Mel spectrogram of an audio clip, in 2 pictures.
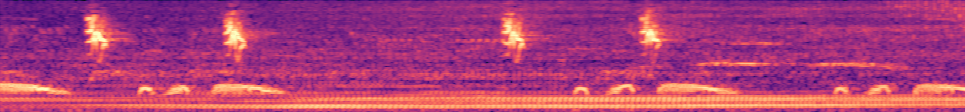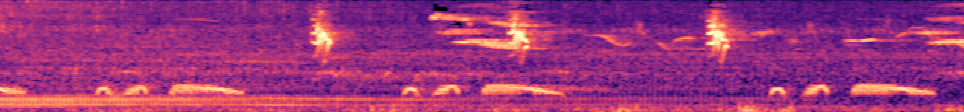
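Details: Spotted dove calling while decoy-lured, medium-pitched coo style: phrases of three to four rounded coos repeated through the recording over a loud droning engine, with sharp high chips from another bird.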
